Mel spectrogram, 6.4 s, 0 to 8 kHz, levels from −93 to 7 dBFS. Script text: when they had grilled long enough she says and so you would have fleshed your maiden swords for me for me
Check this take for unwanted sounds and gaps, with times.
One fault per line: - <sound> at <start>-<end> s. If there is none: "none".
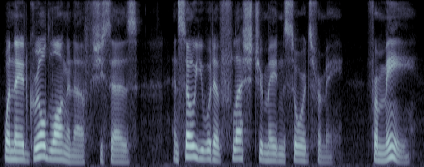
none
